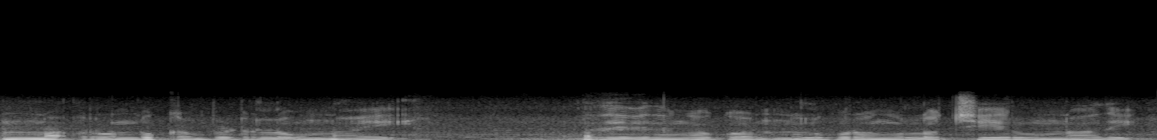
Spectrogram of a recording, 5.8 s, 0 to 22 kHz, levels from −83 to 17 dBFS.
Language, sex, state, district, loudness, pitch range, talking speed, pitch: Telugu, male, Telangana, Mahabubabad, -19 LUFS, 140-155 Hz, 115 wpm, 145 Hz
